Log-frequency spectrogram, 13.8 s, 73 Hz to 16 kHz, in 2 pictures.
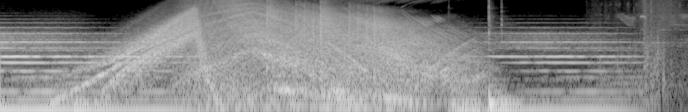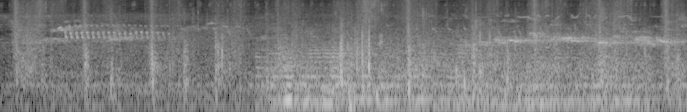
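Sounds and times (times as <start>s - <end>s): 
low rumble: 0.0s - 6.4s
birds singing outdoors on a sunny day: 6.2s - 9.6s, 10.8s - 13.7s
steady insect-like buzz: 9.1s - 13.7s.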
